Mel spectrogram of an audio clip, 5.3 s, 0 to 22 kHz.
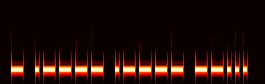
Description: Morse code, heard as a keyed tone, about 15 wpm, 700 Hz. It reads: T117
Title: Numbers - Contest Style - 4-Digit 15wpm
